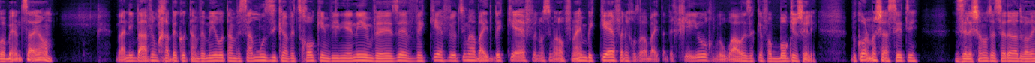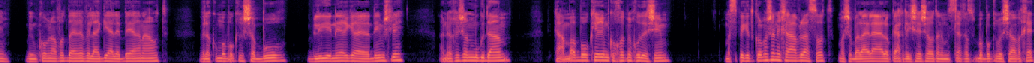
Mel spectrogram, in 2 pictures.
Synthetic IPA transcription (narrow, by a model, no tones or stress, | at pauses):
vaʁbeḛmt͡saa̰jo̞m | vḛa̰niba̰vemeχabe̞ko̞t̪a̰mve̞meiʁo̞t̪amvesamːuzikave̞t͡sχo̞kimveinjanimve̞ze̞ve̞ke̞fve̞jo̞t͡simaba̰jitbeke̞fveno̞sima̰l̰ofna̰jimbeke̞faniχo̞ze̞ʁla̰ba̰jtabeχḭjuχvḛwa̰wezeke̞fabo̞ke̞ʁʃe̞lḭ | veko̞lmaʃe̞asiti | ze̞le̞ʃano̞tetse̞de̞ʁhadvaʁim | bimko̞mlaːvo̞t̪̚bae̞ʁevːeleaɡiale̞beʁnawt̪ | ve̞lakumbebo̞keʁʃabuʁ | blieneʁɡjalajeladimʃeli | anḭo̰χliʃonmuɡd̪am | ka̰ma̰bo̞ke̞ʁimko̞χo̞tmeχud̪aʃimː | aspiketko̞lmaʃeaniχajavlaːso̞t̪maʃe̞balajlaajalo̞ke̞aχliʃ̬e̞ʃ̬ao̞tanimat͡sliaχlaːsot̚bebo̞ke̞ʁbeʃaavaχe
